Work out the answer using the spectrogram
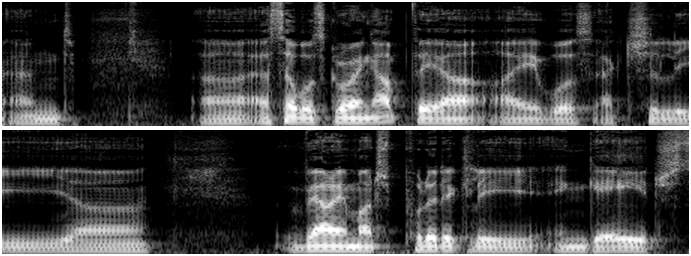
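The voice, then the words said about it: German accent. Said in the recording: “as you can probably tell from my accent, I spent my childhood and youth in Germany”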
